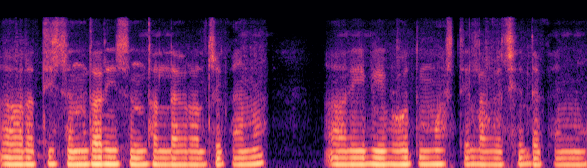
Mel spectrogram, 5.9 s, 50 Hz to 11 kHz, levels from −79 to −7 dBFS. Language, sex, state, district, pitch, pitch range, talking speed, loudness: Maithili, male, Bihar, Begusarai, 130 Hz, 125-130 Hz, 195 wpm, -18 LUFS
